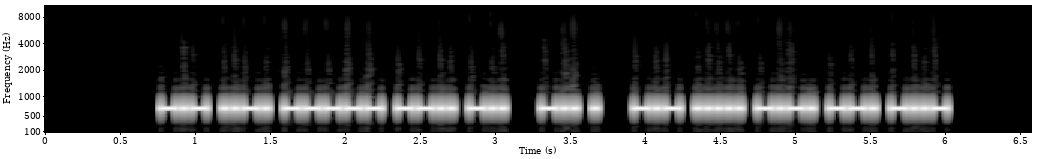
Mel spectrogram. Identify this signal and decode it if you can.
Morse code, heard as a keyed tone, about 36 wpm, 700 Hz. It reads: KF0ZD DE K5CGX
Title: USA Callsign DE Callsign - 5 Characters - 35wpm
